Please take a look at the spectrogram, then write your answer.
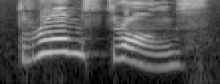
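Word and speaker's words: Durmstrang: the two looked young enough to have been domstrong's room thrombstrongs is how you say it whatever he he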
